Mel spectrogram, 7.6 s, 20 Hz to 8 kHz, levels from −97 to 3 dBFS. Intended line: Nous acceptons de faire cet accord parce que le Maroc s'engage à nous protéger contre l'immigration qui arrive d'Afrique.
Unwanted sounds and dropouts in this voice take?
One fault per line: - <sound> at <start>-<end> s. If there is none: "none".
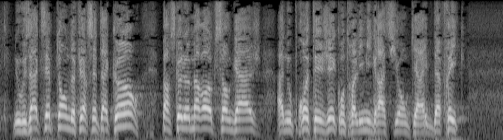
none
